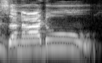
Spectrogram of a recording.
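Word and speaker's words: Xanadu: हैं इस चीज को एक्स ए एन ए डी यू तो इसे पढ़ेंगे जनाडु देखिए एक्स के बाद ए आया यही हमारा रूल है कि एक्स के बाद अगर ए आए तो एक्स को जा प्रोनाउंस करेंगे तो है ये जनाडु उसी तरह से एक्स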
